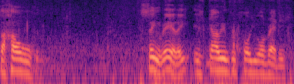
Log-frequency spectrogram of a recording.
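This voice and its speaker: Noticeable background noise behind a man speaking in an English accent. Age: 60s. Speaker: driving instructor. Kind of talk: casual chat. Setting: selfie stick video.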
